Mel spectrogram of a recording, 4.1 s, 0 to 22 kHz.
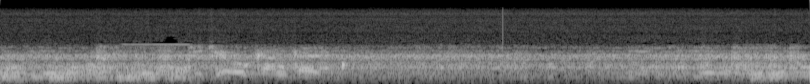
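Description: Shortwave transceiver receiving a weak single-sideband voice transmission on the 40-metre band: narrow, hissy voice audio through static, sinking to mostly noise for a second or so past the middle before the voice comes back.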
